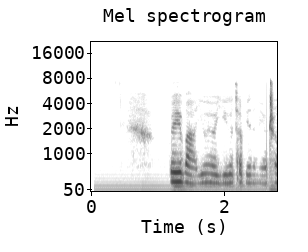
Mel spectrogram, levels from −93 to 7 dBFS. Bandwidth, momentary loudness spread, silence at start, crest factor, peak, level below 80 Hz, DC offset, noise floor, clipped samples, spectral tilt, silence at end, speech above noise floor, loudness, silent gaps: 8 kHz; 16 LU; 1.2 s; 20 dB; -12 dBFS; -58 dBFS; under 0.1%; -65 dBFS; under 0.1%; -5 dB/octave; 0 s; 35 dB; -30 LUFS; none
